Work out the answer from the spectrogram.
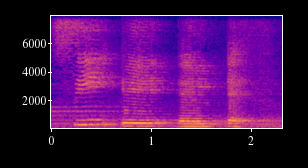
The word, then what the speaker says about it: calf: C-A-L-F. C-A-L-F, but L is silent. So we pronounce it calf.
